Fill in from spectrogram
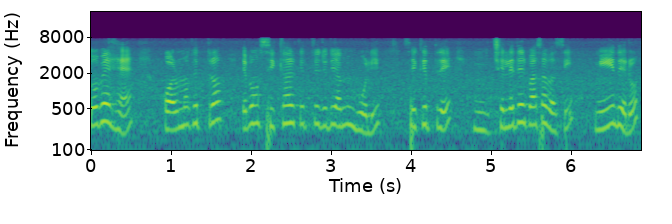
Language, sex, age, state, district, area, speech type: Bengali, female, 18-30, West Bengal, Purba Medinipur, rural, spontaneous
